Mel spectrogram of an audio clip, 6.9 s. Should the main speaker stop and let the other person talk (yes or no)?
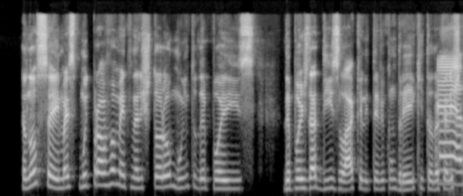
yes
